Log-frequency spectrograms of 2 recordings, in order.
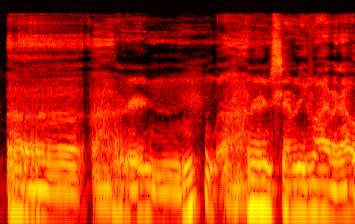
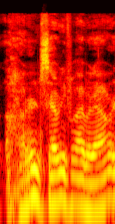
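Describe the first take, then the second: First: Imitating a hesitant, reluctant price offer; retold reluctant quote, drawn out; really reluctant. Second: "A hundred seventy-five an hour?" repeated with a questioning rise; retold checking question on "seventy-five an hour", in a fuller voice; questioning echo. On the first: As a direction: offer the figure haltingly, low and soft. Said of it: "like, really reluctant". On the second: Repeats the reluctant offer as question.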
